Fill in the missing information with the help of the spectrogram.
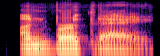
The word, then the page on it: Unbirthday: American English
